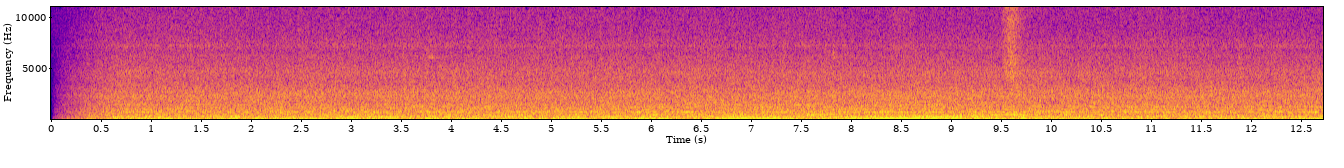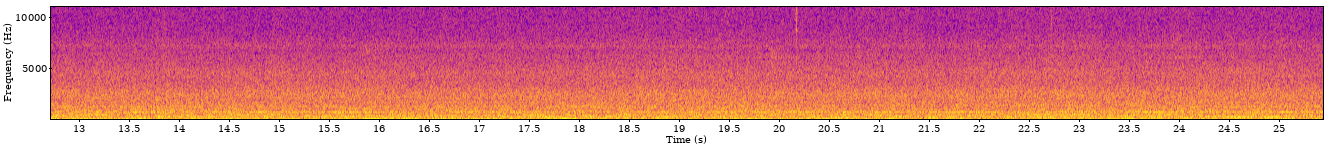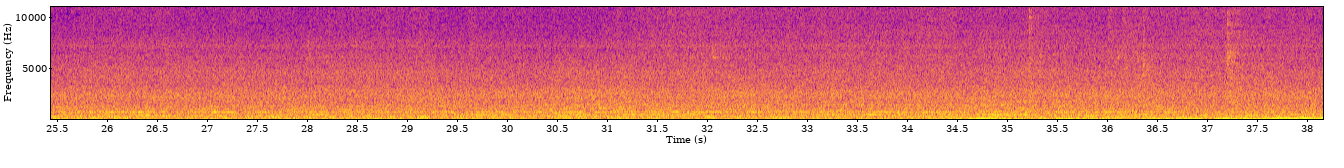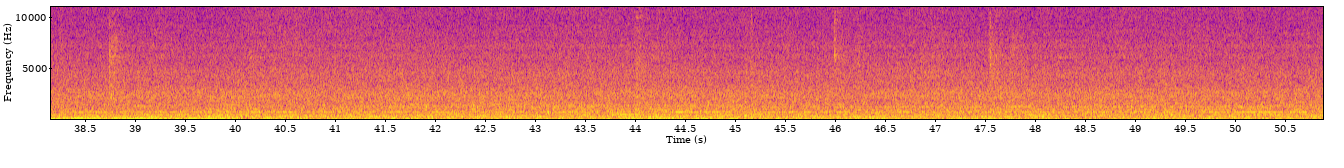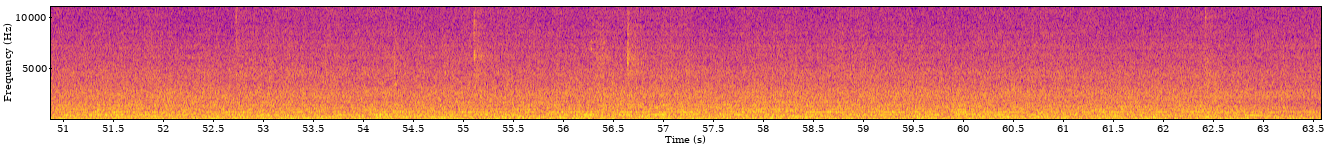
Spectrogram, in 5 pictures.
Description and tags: birmingham-aston-canal-extractor-fan
UK Birmingham canal between ICC and Aston, large factory with very powerful extractor fan exhaust from roof running in foreground. Air flow noise superimposed on fan motor drone with some phasing.
H2 Zoom front mic with wind shield, hand held, some wind noise, worse towards end, missed the foreground fan switch off.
